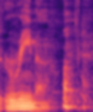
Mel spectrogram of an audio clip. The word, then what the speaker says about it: Rena: I always have to be on the come in and correct the pronunciation of her name. Reena. So, it's Reena.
